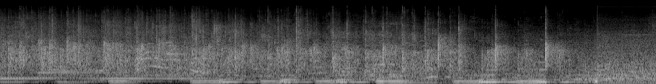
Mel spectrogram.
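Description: Congregation clapping and applauding over a church band's bass line, which plays short low notes that step up and down in pitch.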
